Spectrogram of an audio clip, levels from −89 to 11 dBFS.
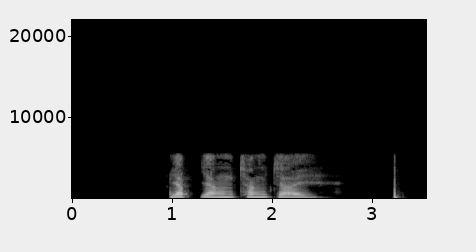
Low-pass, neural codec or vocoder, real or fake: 5.4 kHz; none; real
